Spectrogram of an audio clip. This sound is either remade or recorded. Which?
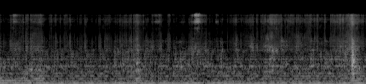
remade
